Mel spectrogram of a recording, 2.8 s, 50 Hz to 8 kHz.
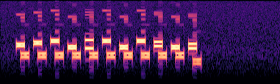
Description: Multi-frequency trunk signalling (R2, with the far end's replies), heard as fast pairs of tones, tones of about 90 ms. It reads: 36017010512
